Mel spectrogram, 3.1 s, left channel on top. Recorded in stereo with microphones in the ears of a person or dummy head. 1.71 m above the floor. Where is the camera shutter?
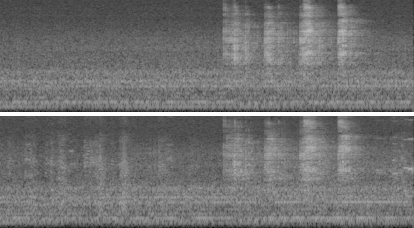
10° left (ahead or behind), 5 m.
